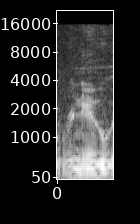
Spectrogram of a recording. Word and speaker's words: Renu: Renew is spelled re neu like uh renewal of the mind.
